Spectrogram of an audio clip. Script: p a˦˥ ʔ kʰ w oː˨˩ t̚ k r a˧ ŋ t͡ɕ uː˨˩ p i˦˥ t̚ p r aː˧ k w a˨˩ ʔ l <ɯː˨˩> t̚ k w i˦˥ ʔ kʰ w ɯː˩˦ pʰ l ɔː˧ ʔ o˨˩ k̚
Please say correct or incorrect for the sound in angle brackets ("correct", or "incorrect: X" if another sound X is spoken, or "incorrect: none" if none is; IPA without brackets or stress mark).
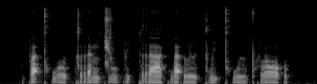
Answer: correct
